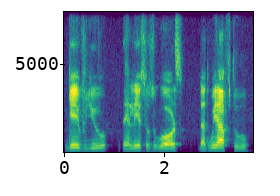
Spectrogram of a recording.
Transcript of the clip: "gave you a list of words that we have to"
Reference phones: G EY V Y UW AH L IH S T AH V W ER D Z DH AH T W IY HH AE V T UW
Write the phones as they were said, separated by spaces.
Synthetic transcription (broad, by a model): G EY V Y UW AH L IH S AH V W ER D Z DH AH T W IY HH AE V T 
